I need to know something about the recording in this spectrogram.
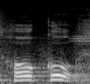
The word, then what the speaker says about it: Hegu: Hoku means normally we pronounce as a Hegu. Hegu is a He H-E-G-U, Hegu, but according to the Chinese pronunciation is Hoku.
